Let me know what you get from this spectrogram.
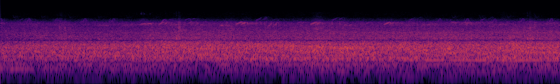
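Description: Freight train approaching in the distance: a steady rumble that slowly grows louder, with many short high chirps repeating over it.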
